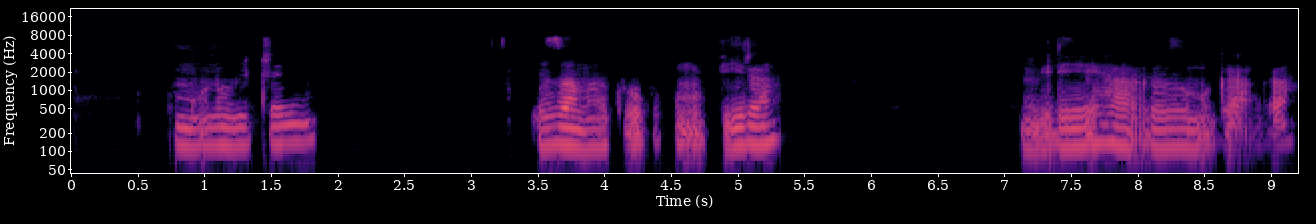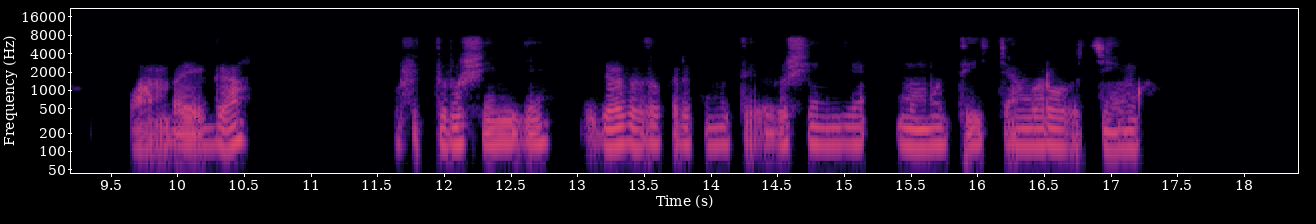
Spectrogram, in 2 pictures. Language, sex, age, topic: Kinyarwanda, male, 25-35, health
